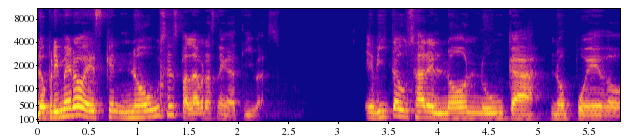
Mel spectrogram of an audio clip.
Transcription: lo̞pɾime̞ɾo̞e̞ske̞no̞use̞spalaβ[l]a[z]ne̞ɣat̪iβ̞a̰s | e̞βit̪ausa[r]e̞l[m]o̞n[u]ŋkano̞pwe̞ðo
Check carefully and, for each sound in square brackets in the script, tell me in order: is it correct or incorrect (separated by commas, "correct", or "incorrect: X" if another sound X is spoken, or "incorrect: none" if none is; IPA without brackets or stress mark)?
incorrect: ɾ, correct, incorrect: ɾ, incorrect: n, incorrect: ũ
